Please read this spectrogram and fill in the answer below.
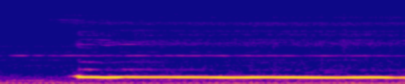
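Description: A woman humming one long, steady note, starting about half a second in, imitating an eerie sound she heard.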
